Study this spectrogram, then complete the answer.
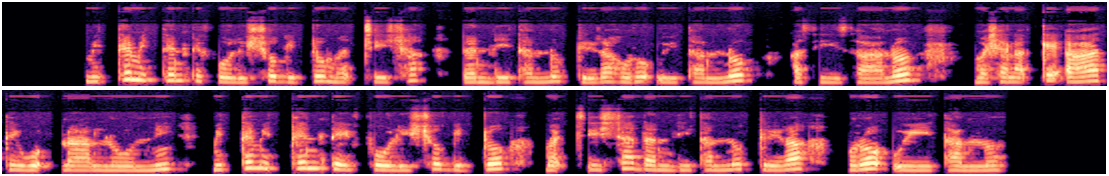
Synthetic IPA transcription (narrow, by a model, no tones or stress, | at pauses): mɪt̪ːɛmɪt̪ːɛnt̪ːɛfo̞ːlɪʃːɔɡɪd̪ːɔmɐt͡ʃʼːiːʃːɐd̪̥ɐnd̪iːt̪ɐnːɔkːɪɾɪɾɐɦɔɾɔʔʊjt̪ɐnːɔ | hɐsiːsaːnɔ | mɐʃɐlɐkʼːɛʔaːt̪ɛwɔʔnaːlːoːnːɪ | mɪt̪ːɛmɪt̪ʰːɛnt̪ːɛfo̞ːlɪʃːɔɡɪd̪ːɔmɐt͡ʃʼːiːʃːɐd̪ɐnd̪iːt̪ɐnːɔkːɪɾɪɾɐhɔɾɔʔʊjɪt̪ɐnːɔ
